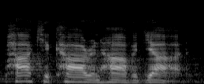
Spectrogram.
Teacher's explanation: for that bowel sound in park your car in harvard yard we call this the start vowel in boston it's usually pretty fronted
